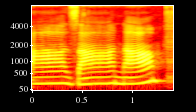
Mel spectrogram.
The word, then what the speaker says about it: Asana: Und was es dann noch gibt, ich hoffe, ich spreche es jetzt richtig aus, Asana wird es geschrieben, Asana oder Asana ausgesprochen, also einfach Asana.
